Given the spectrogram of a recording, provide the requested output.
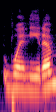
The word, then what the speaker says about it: Juanita: my name is Juanita Muanga. That's spelled J-U-A-N-I-T-A, last name M-U-W-A-N-G-A.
